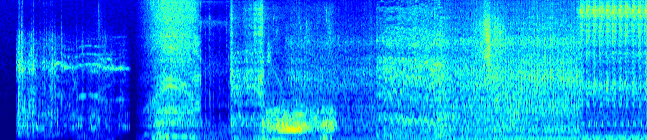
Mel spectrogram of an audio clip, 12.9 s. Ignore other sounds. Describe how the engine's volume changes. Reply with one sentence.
The loudness of the engine goes down, then up.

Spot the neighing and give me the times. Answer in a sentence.
You can hear the neighing from 1.7 to 2.4 s and from 7.5 to 9.1 s.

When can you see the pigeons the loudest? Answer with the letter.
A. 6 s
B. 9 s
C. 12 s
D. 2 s
A.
